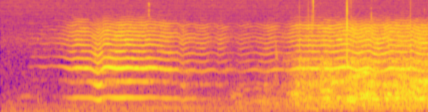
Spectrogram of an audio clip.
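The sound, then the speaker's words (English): A sound effect made from buzzing bugs and bees: a wavering, whining drone rises for about two seconds, then turns into a rougher, noisier buzz. There is no speech. “This was something I created from bugs and bees and that sort of thing.”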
